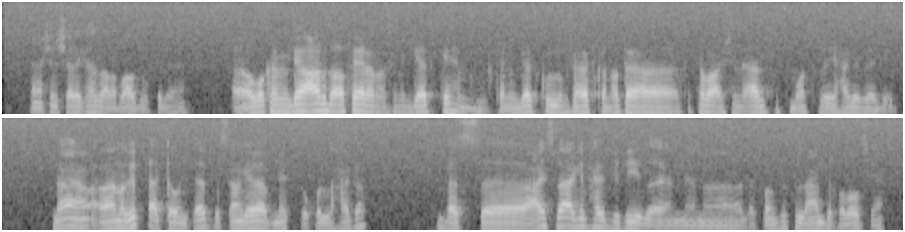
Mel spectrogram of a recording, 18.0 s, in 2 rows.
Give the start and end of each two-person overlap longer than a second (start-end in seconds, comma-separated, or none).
none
